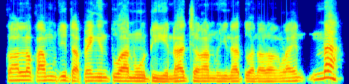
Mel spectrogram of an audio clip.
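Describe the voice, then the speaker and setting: A man talking straight to his viewers in a heated monologue. His voice sits at an ordinary middle pitch and jumps from loud, pushed outbursts down to low mutters. The sound is close and dry, with no room around it. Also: quick pace, no echo. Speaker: online commentator.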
